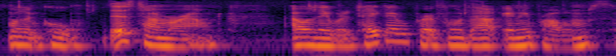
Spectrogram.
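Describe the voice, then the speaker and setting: A woman chatting casually in a rambling, halting, matter-of-fact way, talking with a slightly swollen tongue. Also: low-pitched, warm tone, breathy edge. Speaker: vlogger. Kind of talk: casual chat to camera, piercing update. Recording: dull, lo-fi recording.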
